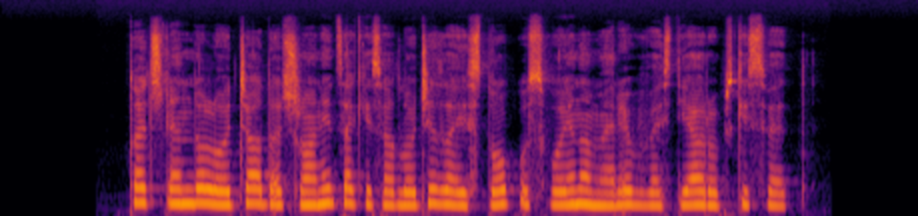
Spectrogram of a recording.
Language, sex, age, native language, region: Slovenian, female, 18-29, Slovenian, Drava region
